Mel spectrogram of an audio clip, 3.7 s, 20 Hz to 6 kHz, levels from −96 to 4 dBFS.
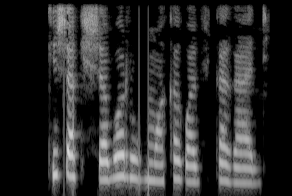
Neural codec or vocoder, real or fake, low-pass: none; real; 5.4 kHz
